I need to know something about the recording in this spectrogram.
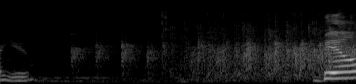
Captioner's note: audience applauds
